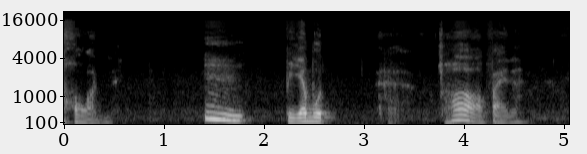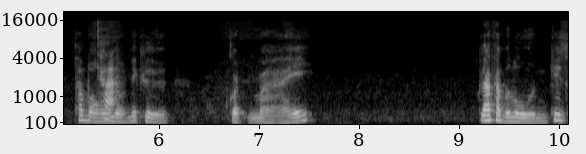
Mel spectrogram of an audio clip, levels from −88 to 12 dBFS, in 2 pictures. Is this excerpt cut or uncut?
uncut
